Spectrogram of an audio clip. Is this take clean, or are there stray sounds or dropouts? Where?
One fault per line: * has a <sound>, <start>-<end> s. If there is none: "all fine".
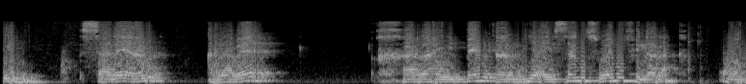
all fine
